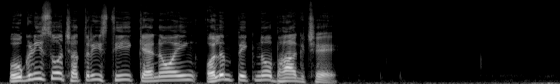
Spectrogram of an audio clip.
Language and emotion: Gujarati, neutral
